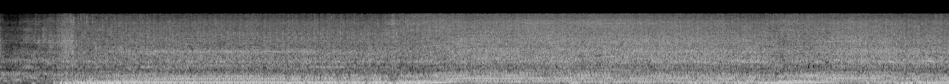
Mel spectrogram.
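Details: ZAZ 968M restarted after sitting, with the fuel pump repaired and carburetor adjusted: starts promptly, revs briefly, then holds a steady, even idle with no knocks or stumbles. Normal start and idle.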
